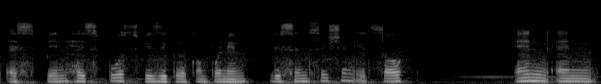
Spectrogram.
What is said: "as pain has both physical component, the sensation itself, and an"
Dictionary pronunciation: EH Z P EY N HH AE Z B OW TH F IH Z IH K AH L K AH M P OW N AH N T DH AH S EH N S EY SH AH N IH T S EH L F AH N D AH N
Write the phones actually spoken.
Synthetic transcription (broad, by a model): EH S P EY N HH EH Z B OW S F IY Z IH K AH L K AH M P OW N AH N T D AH S EH N S EY SH AH N IH T S EH L F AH N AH N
